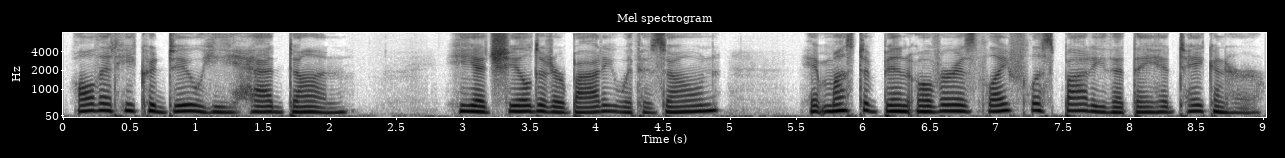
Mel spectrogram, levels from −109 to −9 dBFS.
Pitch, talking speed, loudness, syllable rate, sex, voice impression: 195 Hz, 195 wpm, -17 LUFS, 4.7 syllables/s, female, feminine, adult-like, tensed, slightly dark, soft, slightly halting, slightly raspy, calm, elegant, kind, modest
